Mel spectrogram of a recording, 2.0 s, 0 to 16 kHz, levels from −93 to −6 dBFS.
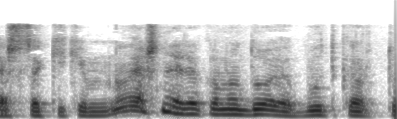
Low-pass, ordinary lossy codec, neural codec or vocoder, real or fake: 7.2 kHz; MP3, 48 kbps; none; real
